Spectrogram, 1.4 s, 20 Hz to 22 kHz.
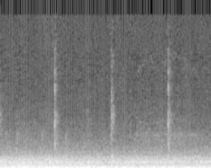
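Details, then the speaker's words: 2007 Ford Edge 3.5 V6 after misfire repair, road test accelerating to about 55–60 mph: steady, even engine and road rumble with no stumble or bucking; previously bucked near 50 mph; no check engine light. "Looking good. We just got up to about 55, 60 miles an hour with no misfires."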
